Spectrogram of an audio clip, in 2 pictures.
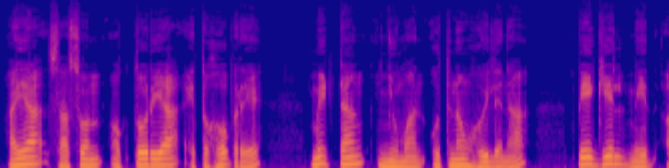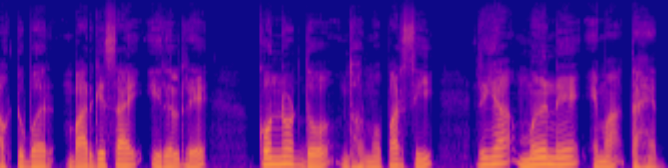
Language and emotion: Santali, neutral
